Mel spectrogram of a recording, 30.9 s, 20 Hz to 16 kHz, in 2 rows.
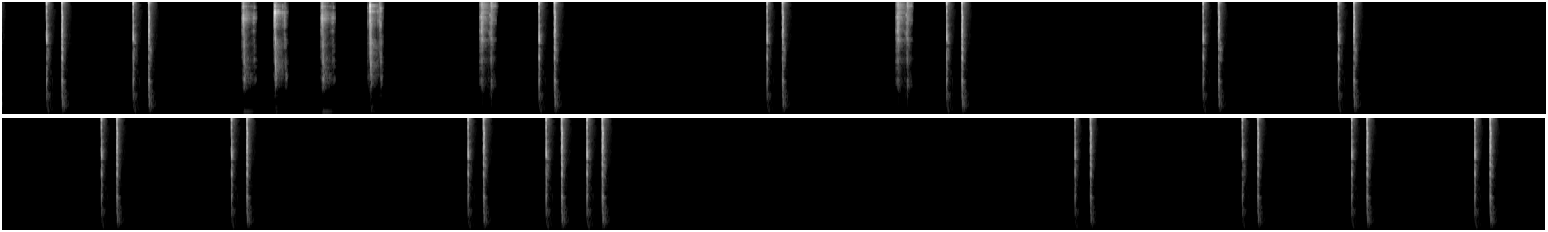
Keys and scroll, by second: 0.2 ctrl+v, 0.9 ctrl+v, 2.2 ctrl+z, 6.6 ctrl+f, 7.6 ctrl+[, 10.9 ctrl+f, 13.5 Right, 17.8 ctrl+c, 18.1 Left, 19.6 ctrl+[, 20.7 Left, 22.1 ctrl+g.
